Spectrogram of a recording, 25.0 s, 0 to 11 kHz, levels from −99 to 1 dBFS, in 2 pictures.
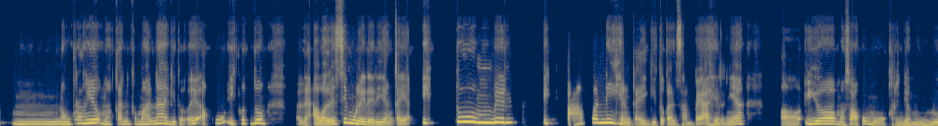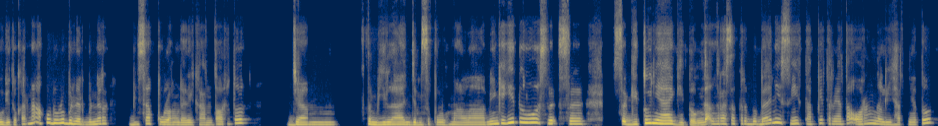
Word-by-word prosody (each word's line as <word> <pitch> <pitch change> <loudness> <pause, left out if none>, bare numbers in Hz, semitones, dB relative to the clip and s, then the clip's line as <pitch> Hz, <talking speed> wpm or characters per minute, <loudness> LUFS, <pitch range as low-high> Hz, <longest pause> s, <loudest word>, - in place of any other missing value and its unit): mmm, 205 -3 -2
nongkrong 205 +9 +1
yuk 310 -1 +6
makan 215 0 -4
ke 220 - -11
mana 230 +6 +1
gitu," 200 -4 -4
"Eee, 245 +4 0
aku 300 +6 -3
ikut 255 - -3
dong." 295 +1 +2 0.4
Alak - - -6
awalnya 180 +3 +3
sih 225 +10 +2
mulai 265 -9 +5
dari 190 0 +2
yang 180 -2 -4
kayak, 185 +1 -2 0.2
"Ih 300 - -2 0.3
tumben, 360 -3 +7 0.4
ih 280 - -3 0.2
apa 300 +8 0
nih," 315 -7 +6
yang 150 - -2
kayak 165 +2 -5
gitu 185 +1 -2
kan, 175 +1 -1
sampe 155 -1 -6
akhirnya, 175 +5 -2 0.6
eee, 170 0 -3 0.2
"Iya 245 -1 +5
masa 180 -5 -1
aku 230 - -2
mau 175 -5 -3
kerja 165 -1 -5
mulu," 160 +3 -2
gitu 180 - -5
kan. - - -6
Karena 285 - -2
aku 325 - 0
dulu 295 -1 +4
bener-bener 215 +4 -2 0.2
bisa 185 +9 -5
pulang 190 -2 -2
dari 175 0 -3
kantor 175 +2 -7
tuh, 305 +1 +2 0.6
jam 185 +2 -3 0.4
09:00, 190 -1 +1
jam 180 -2 -1
10:00 185 +2 -5
malam, 185 0 -5
yang 235 - +2
kayak 315 +6 +5
gitu, 365 - +3 0.2
se 260 -6 0
se 230 -1 -2 0.4
segitunya, 250 +7 +5
gitu. 165 -3 -4
Nggak 170 - +2
ngerasa 235 +1 -4
terbebani 240 - -1
sih, 255 -4 -5
tapi 215 +6 -10
ternyata 220 -3 -6
orang 240 +6 -2
ngeliatnya 190 -1 -6
tuh, 300 +3 +1
205 Hz, 165 wpm, -21 LUFS, 185-260 Hz, 0.6 s, tumben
